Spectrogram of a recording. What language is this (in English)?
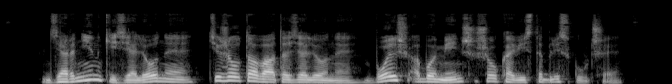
Belarusian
